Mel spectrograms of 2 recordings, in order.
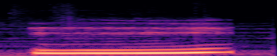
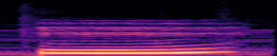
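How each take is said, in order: The two takes are said the same way.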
